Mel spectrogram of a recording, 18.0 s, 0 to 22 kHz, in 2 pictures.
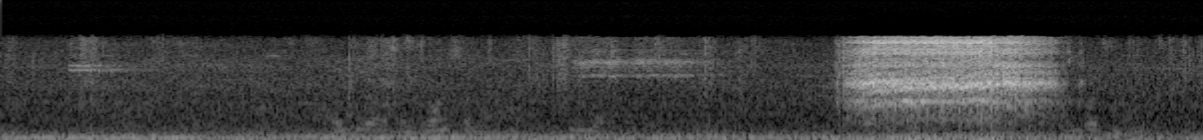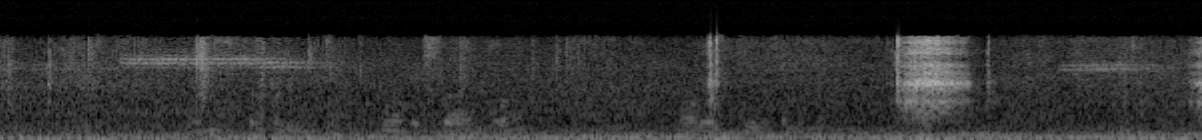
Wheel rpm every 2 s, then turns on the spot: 0, 0, 0, 90, 10, 0, 0, 0, 0.
none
